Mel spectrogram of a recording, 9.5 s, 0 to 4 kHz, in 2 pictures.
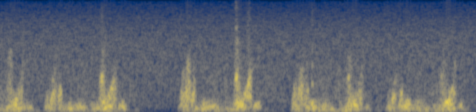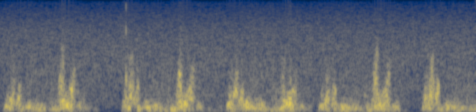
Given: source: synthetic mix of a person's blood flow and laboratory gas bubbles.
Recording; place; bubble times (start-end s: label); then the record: Doppler ultrasound of blood flow; precordium
3.10-3.18 s: bubbles
5.99-6.07 s: bubbles
From the record:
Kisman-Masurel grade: 122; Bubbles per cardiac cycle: 1 to 2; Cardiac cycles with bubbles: 10 to 50%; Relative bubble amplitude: moderate (0.250 to 0.450); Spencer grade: 2 (many but less than half of the cardiac periods contain bubble signals, singularly or in groups); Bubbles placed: only in the low amplitude regions of the cardiac cycle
